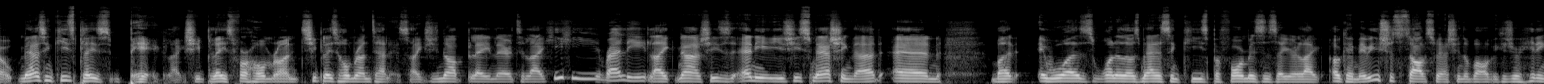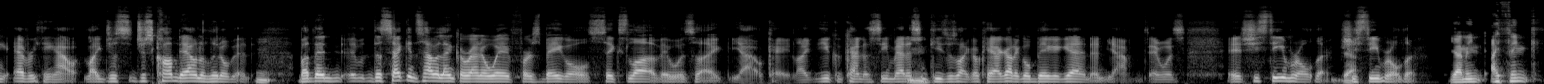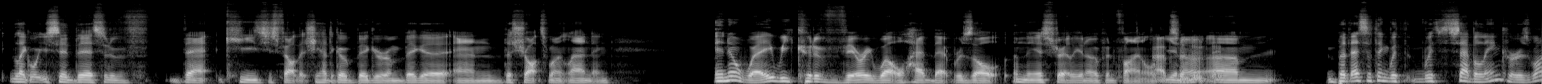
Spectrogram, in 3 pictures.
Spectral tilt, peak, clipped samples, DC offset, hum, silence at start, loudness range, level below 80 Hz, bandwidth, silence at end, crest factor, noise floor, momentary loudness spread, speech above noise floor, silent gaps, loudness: -5 dB/octave; -4 dBFS; under 0.1%; under 0.1%; none; 0 s; 4 LU; -46 dBFS; 16 kHz; 0 s; 16 dB; -78 dBFS; 10 LU; 58 dB; none; -21 LUFS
